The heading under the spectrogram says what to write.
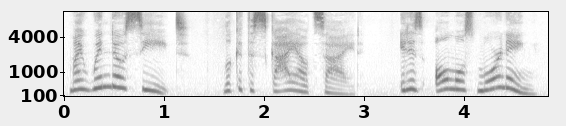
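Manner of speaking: ordinary talk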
